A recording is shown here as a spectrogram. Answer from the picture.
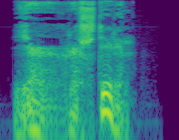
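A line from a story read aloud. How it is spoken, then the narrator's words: Quiet. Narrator (Russian): тихо произнес Джейсон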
